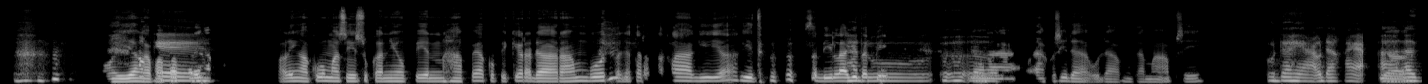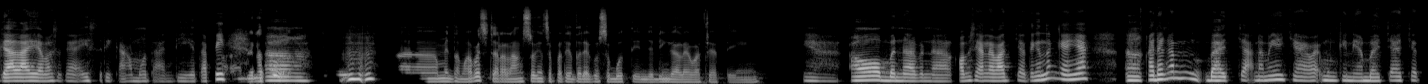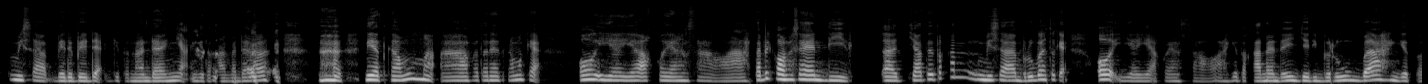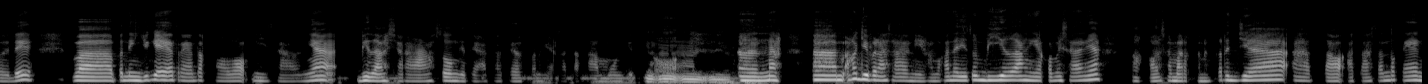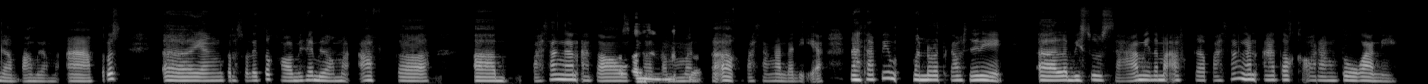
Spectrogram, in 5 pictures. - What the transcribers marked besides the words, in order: chuckle; distorted speech; static; chuckle; laughing while speaking: "gitu"; in English: "chatting"; other background noise; in English: "chatting-an"; laughing while speaking: "Iya, enggak"; chuckle
- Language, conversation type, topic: Indonesian, podcast, Bagaimana cara meminta maaf yang benar-benar tulus dan meyakinkan?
